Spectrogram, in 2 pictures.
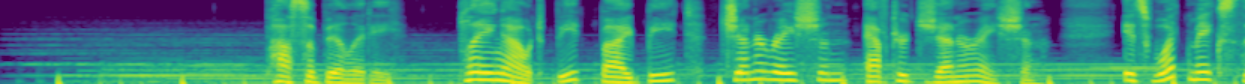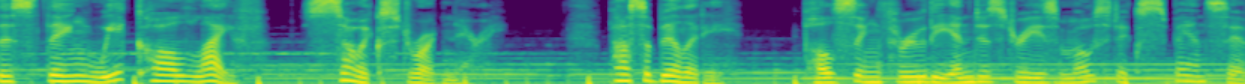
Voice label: Corporate narration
